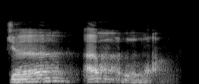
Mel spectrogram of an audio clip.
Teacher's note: Ini A ketemu A, maka bisa dihapus satu menjadi Ja'a amrullah.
